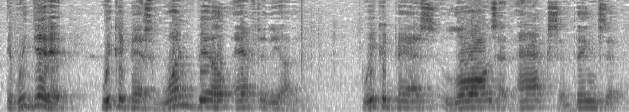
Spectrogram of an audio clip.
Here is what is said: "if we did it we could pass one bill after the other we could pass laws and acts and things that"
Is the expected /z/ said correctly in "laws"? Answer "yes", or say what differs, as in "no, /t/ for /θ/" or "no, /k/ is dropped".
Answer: yes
